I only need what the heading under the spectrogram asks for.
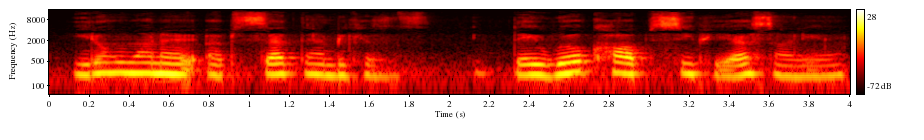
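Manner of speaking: quiet whispering. Retelling what your attending nurse said to you after they left, retelling a whisper. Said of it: "she whispers to me".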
